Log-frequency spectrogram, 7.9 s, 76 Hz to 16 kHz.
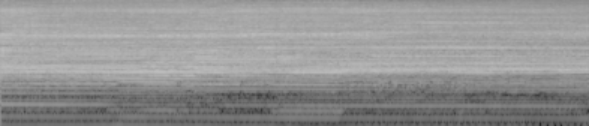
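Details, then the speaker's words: Mamod FE1 live steam model fire engine fired on fuel tablets, desk test with a good amount of pressure built up in the boiler. A fast, even whirring beat with a steady hiss and no knocks or misses, the flywheel and piston at about full RPM. Normal full-speed running. "And finally, it's pretty much at full RPM, and you can see just how quick the flywheel and the piston is moving."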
